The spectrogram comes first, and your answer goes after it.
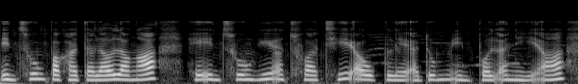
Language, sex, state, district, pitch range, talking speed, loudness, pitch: Mizo, female, Mizoram, Aizawl, 210-230 Hz, 195 wpm, -18 LUFS, 220 Hz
